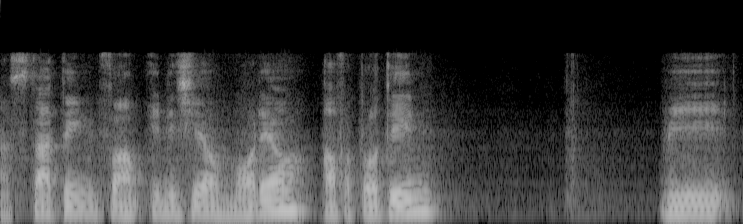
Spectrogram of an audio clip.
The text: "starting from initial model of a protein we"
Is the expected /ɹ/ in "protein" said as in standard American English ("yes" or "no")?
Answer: yes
